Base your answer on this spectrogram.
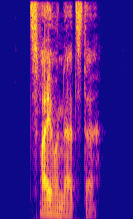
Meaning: two-hundredth
- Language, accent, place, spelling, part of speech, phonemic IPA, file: German, Germany, Berlin, zweihundertste, adjective, /ˈt͡svaɪ̯hʊndɐt͡stə/, De-zweihundertste.ogg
